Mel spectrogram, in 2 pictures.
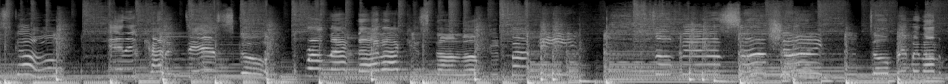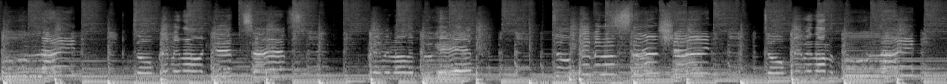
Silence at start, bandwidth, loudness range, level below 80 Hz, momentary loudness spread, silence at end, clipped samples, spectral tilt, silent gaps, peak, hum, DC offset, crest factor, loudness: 0 s; over 20 kHz; 1 LU; -22 dBFS; 5 LU; 0 s; under 0.1%; -4.5 dB/octave; none; 0 dBFS; none; under 0.1%; 16 dB; -17 LUFS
